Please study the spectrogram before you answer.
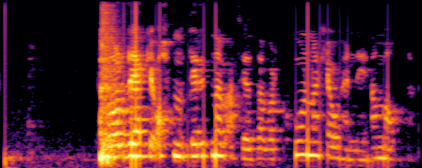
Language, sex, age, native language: Icelandic, female, 30-39, Icelandic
